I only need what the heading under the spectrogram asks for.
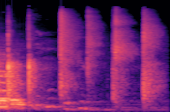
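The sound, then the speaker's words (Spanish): Applause as six sharp handclaps in a steady, even rhythm, loud and crisp. “Un aplauso.”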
